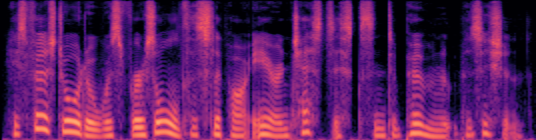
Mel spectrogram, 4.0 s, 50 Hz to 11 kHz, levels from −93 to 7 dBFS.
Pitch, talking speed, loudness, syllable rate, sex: 190 Hz, 255 wpm, -20 LUFS, 6.0 syllables/s, female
